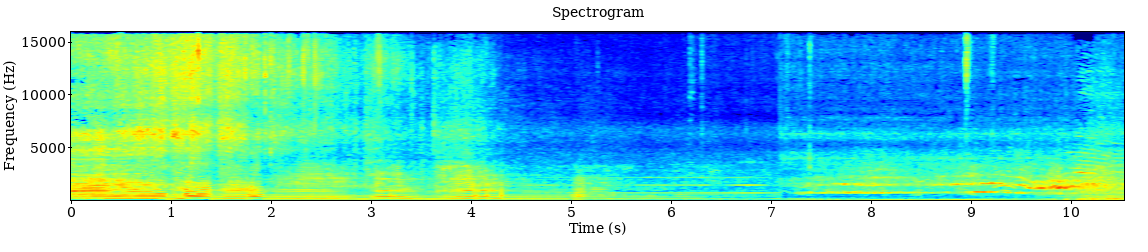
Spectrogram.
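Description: Rally car engine revving hard, its note dipping several times in the first five seconds as the driver shifts or lifts. From about seven seconds in a lower, quieter, steady engine note takes over, and near the end an engine note rises again as the next car comes.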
